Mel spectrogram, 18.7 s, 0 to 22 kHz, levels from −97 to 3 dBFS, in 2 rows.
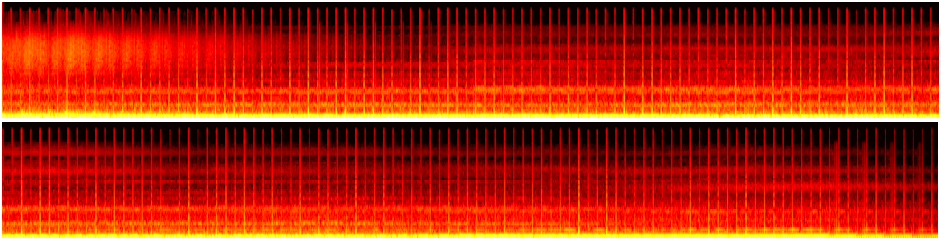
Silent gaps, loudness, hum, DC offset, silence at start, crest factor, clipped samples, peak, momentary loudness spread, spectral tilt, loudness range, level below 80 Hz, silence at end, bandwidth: none; -19 LUFS; none; under 0.1%; 0 s; 12 dB; under 0.1%; -4 dBFS; 4 LU; -7.5 dB/octave; 3 LU; -18 dBFS; 0 s; 7.2 kHz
